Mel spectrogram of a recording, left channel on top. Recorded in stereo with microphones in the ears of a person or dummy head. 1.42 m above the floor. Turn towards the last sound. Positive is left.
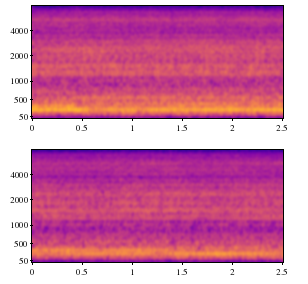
No sound to turn to.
